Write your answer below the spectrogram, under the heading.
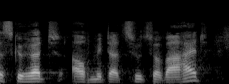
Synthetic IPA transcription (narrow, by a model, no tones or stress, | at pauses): asɡ̥əhøːɐtʔa̰ʊxmɪt̚d̥at͡suːt͡suːɐvaːɐɦaɪt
